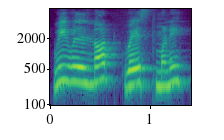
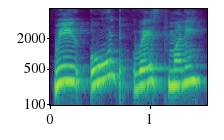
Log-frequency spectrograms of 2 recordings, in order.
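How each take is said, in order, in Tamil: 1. "will not" என்பது இரண்டு முழு சொற்களாகச் சொல்லப்படும். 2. "will not" என்பது "won't" என சுருக்கப்படும். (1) "இப்படியும் சொல்லலாம்" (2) "இந்த will not இதை நம்ம சுருக்கி எப்படி சொல்லலாங்க?"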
